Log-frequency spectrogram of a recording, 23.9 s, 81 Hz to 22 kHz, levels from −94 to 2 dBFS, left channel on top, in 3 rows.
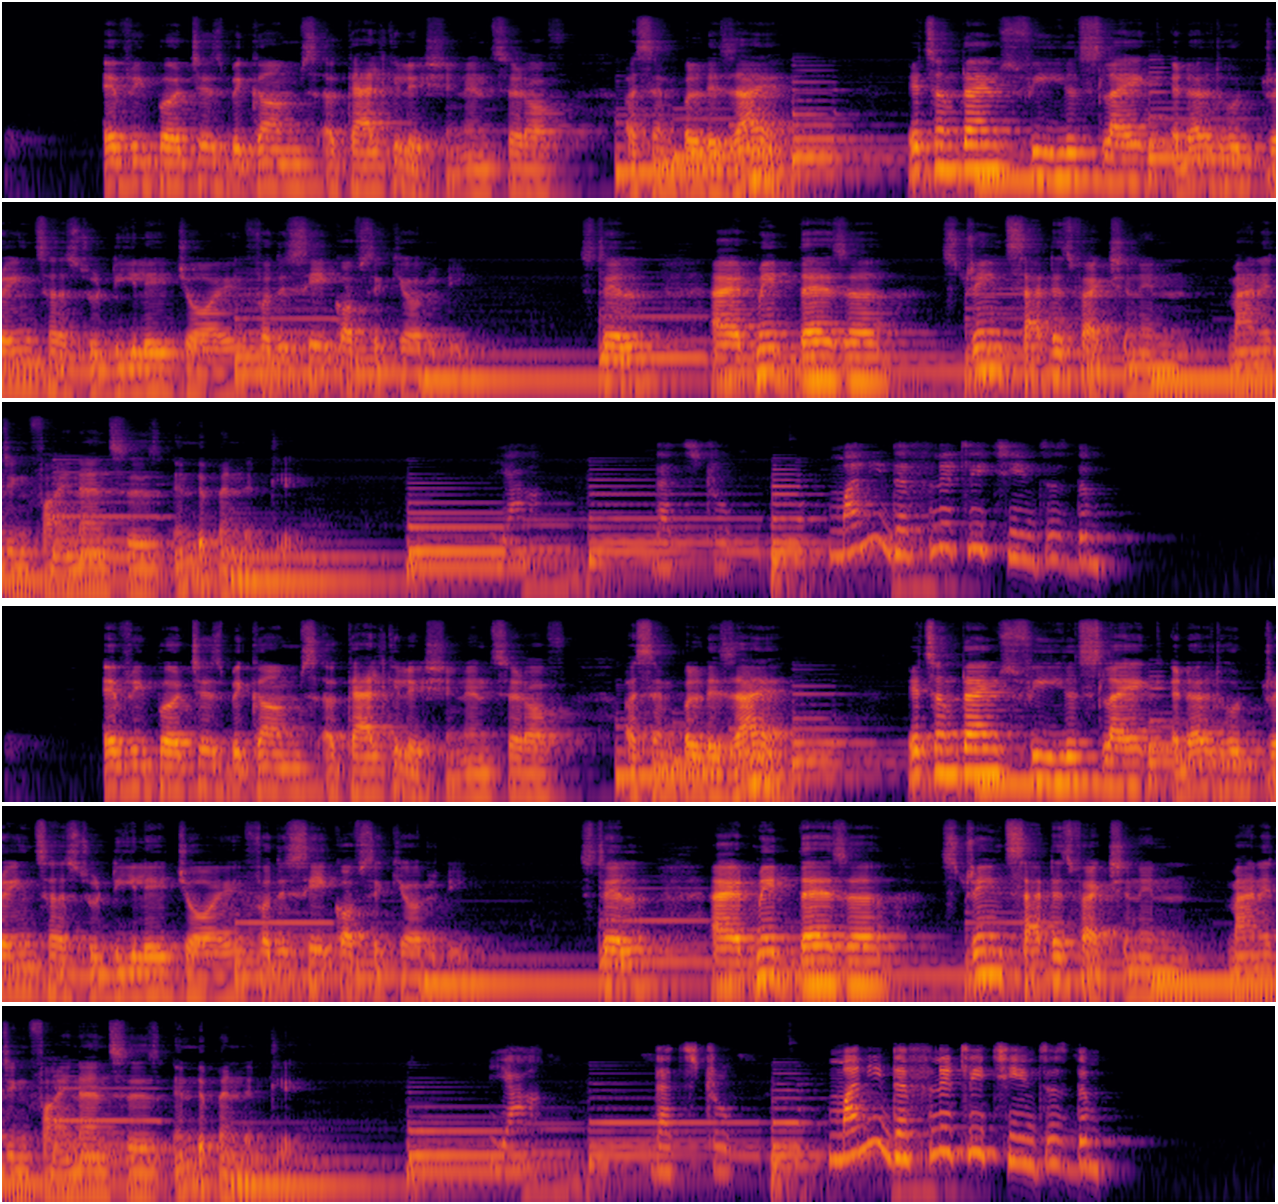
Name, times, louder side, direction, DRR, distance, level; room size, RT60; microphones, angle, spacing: voice 1, 0.6-3.5 3.9-4.9 5.7-10.9 11.7-13.5 13.8-17.8, right 1 dB, 15° right, 10 dB, 0.7 m, -29 dB
sound 1, 3.8-21.8, left 1 dB, 20° left, 0.9 m, -36 dB
voice 2, 19.0-19.3 20.0-20.5 21.1-22.8, right 6 dB, 90° right, 12 dB, 0.4 m, -32 dB
13.0 x 4.4 x 6.7 m, 0.65 s
head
